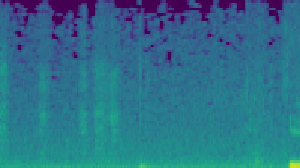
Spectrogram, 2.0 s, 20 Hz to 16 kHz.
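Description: An Edding 9 felt-tip marker writing a word on paper: faint scratching and squeaking strokes of the tip across the sheet.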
